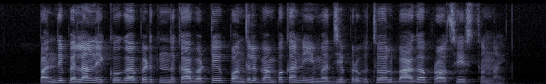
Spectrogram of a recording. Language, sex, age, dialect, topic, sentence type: Telugu, male, 25-30, Utterandhra, agriculture, statement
